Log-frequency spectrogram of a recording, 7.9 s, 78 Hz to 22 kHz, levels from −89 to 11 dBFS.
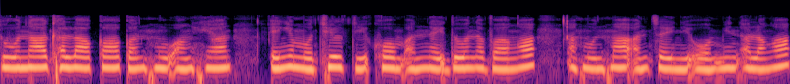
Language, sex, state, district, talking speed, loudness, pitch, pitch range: Mizo, female, Mizoram, Aizawl, 195 wpm, -13 LUFS, 235 Hz, 225-240 Hz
